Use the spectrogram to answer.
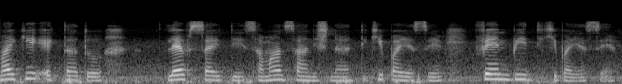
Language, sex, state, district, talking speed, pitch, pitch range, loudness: Nagamese, female, Nagaland, Dimapur, 115 wpm, 200 Hz, 180-230 Hz, -21 LUFS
